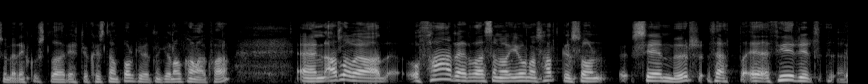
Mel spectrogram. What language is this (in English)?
Icelandic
